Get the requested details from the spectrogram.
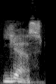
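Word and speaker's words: Serlet: How do you say his name? Sirlet. – Just like that.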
